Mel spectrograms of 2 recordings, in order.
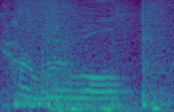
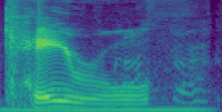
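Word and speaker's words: K. Rool: Because I always said K-Rule. The poobah. I mean, I guess Karul makes sense, because cruel, but...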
